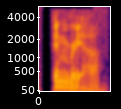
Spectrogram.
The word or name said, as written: Fimbriae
